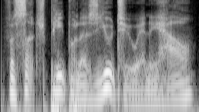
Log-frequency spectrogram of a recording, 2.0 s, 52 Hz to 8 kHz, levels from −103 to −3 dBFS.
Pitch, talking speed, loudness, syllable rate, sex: 90 Hz, 210 wpm, -20 LUFS, 5.1 syllables/s, male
